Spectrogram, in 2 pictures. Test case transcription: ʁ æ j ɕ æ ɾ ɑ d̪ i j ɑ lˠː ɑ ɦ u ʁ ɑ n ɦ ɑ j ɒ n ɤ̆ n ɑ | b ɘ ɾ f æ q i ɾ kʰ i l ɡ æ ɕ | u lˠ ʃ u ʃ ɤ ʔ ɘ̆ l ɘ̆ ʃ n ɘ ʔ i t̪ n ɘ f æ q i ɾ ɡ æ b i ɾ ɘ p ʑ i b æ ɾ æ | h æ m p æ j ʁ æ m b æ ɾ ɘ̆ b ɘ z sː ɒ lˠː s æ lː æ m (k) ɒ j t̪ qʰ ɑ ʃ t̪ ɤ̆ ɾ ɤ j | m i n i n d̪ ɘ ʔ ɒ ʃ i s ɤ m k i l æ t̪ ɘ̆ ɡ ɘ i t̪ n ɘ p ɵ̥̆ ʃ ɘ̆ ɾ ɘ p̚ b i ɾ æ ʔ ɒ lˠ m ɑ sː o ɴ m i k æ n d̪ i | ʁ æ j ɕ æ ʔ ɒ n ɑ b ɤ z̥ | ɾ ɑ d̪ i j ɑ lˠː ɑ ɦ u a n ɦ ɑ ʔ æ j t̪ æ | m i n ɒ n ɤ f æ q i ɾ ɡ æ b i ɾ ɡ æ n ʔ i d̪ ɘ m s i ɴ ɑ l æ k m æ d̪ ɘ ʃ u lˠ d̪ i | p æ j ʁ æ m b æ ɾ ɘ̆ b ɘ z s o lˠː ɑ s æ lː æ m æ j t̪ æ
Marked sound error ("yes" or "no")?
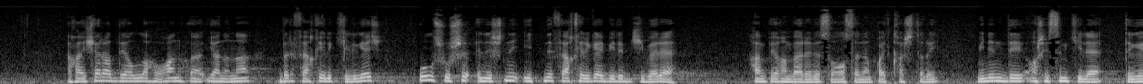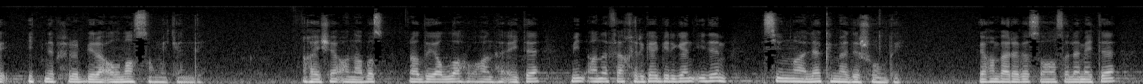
yes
